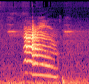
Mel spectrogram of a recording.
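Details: House cat giving one loud, clear meow lasting about seven tenths of a second and sliding down in pitch, followed by a soft thump, with faint insect chirps and a low hum behind.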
